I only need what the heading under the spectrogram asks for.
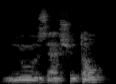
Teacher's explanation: we can have a disappeared E or just a very weak E, nous achetons, because it's not taking the accent.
